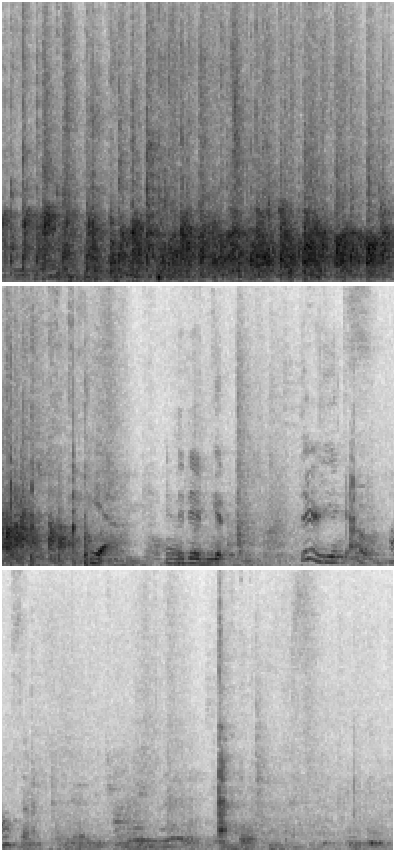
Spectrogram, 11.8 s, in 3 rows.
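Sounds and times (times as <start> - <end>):
audience applause: 0.0 - 4.6
speech: 5.7 - 9.4.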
